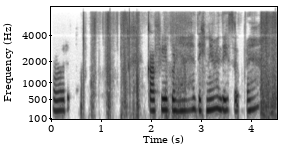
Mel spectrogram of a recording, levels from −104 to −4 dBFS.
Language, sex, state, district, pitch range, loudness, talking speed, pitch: Hindi, female, Uttar Pradesh, Etah, 240-255 Hz, -20 LUFS, 130 wpm, 245 Hz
